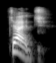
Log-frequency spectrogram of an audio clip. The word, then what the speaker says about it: judge: know the word judge we don't say judge okay we don't pronounce the d so just cross that off judge a lot of these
